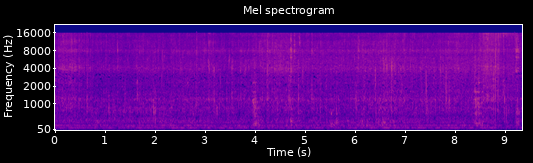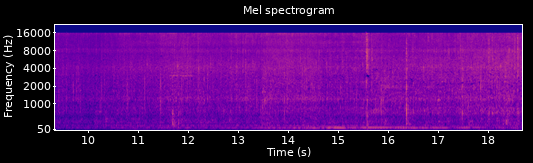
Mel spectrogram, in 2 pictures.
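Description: Raw potato sticks sizzling in hot mustard oil with onions in a wok, the hiss jumping up as they go into the oil. A spatula stirs them, with a few sharp clicks and scrapes against the pan, mostly in the second half.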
